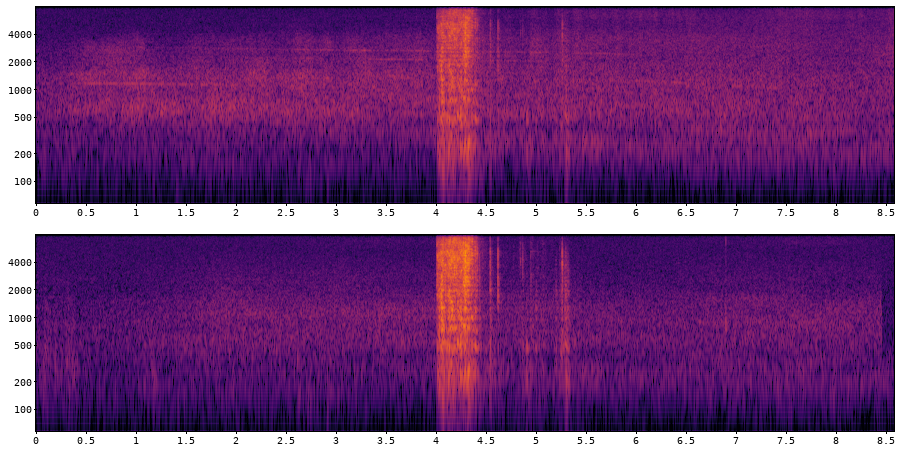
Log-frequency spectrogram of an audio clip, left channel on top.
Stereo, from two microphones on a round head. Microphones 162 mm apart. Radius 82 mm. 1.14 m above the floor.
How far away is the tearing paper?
About 0.5 m.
